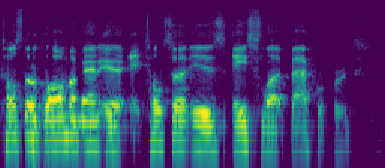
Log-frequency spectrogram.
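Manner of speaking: ordinary talk, nothing marked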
